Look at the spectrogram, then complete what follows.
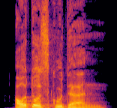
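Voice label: "Autoscootern", German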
